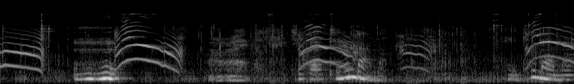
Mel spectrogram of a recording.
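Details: Nala's five one-day-old kittens, a newly fostered shelter litter, give loud high arching mews in quick bursts, several at once, with a low human voice talking between them.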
